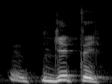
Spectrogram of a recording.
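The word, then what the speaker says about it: Guetté: J'ai vu que hier, j'ai épinglé dans un tweet Madame Guettet. Madame Guettet, ça s'écrit pas comme la gaieté, ça s'écrit G-U-E-T-E.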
